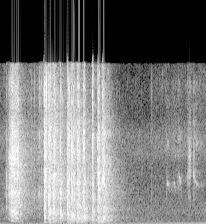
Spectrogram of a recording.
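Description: Silver duct tape being pulled off the roll: a short rip, then a longer rasping rip that lasts about half a second.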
